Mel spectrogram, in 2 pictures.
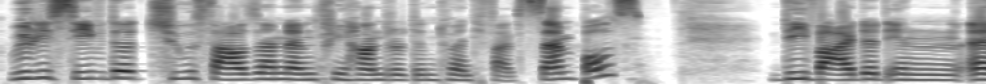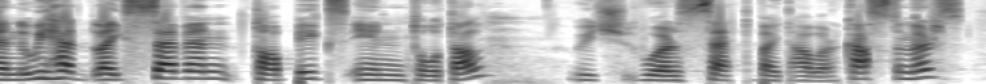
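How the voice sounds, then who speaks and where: A woman from Italy with an Italian accent, a native Italian speaker, giving a conference presentation as a data scientist in a halting, explanatory way. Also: on the high side, fairly bright tone, clear, resonant tone, dry recording.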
